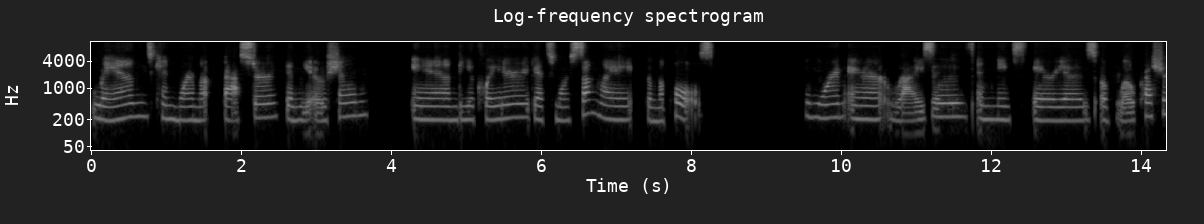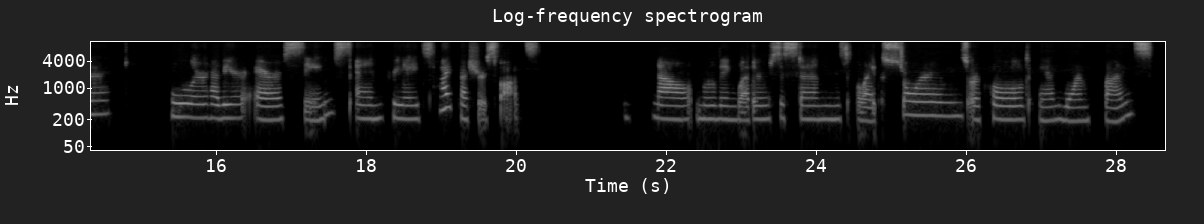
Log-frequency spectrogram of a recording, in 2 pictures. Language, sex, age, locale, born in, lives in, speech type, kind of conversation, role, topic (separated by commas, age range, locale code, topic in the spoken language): English, female, 20-24, en-US, United States, United States, read, expert-assistant, expert, What causes wind to blow in different directions?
